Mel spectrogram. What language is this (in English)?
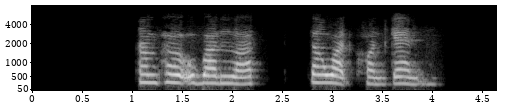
Thai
